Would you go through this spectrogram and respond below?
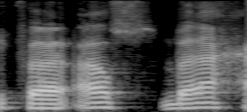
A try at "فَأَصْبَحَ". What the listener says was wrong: فأصبح ماد নেই খেয়াল করেন فأصبح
